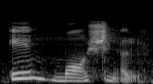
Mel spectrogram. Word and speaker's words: emotional: first three letters stat stat the next one emotional emotional first notice that there is first e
